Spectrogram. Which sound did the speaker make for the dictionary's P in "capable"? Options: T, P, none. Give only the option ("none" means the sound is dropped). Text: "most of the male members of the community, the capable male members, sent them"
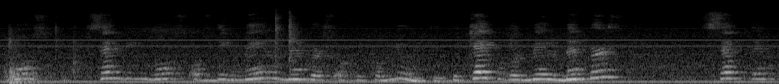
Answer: P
